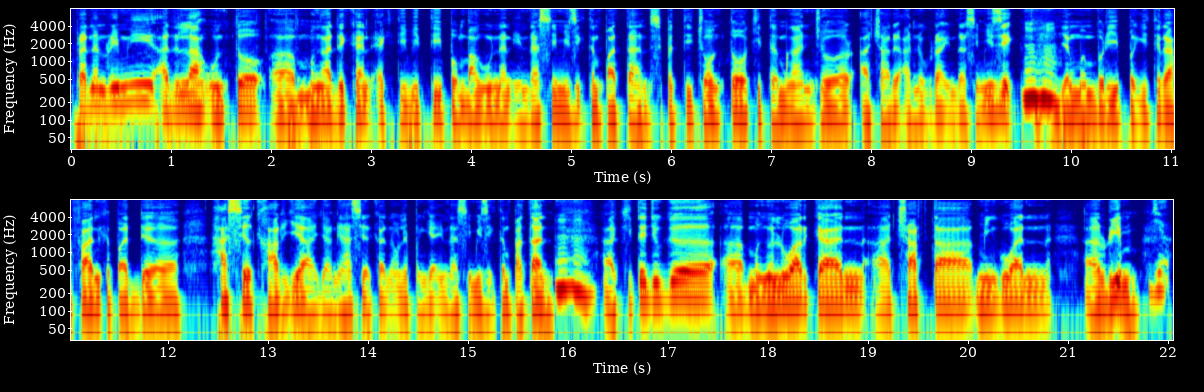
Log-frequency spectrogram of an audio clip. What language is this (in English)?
Malay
